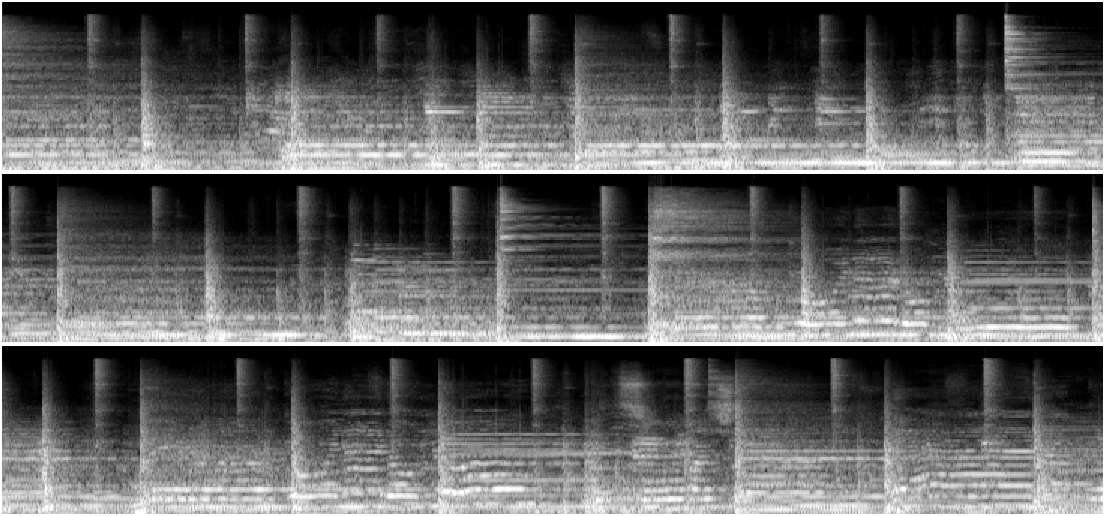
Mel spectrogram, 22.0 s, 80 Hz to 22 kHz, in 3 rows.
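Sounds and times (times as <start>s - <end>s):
blues rock band playing: 0.0s - 22.0s.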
